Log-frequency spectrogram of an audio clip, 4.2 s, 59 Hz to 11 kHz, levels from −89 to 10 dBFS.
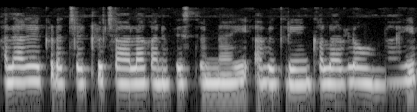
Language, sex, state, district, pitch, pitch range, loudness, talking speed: Telugu, female, Andhra Pradesh, Sri Satya Sai, 230 Hz, 225-240 Hz, -14 LUFS, 130 wpm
